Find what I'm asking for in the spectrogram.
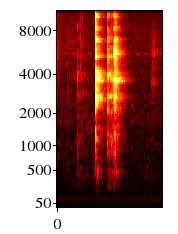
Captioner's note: spoon clinks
